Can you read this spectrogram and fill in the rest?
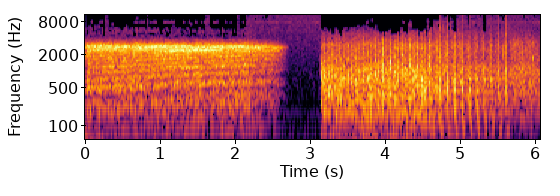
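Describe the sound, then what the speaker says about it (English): An Apache AH-64A attack helicopter training in Germany, a loud whining rotor and engine roar that cuts out briefly, then returns with a rapid rhythmic blade chop growing more pulsed. "AH-64A attack helicopter, shown here training in Germany, is a world-class killing machine"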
